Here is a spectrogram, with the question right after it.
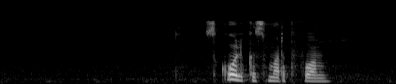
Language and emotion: Russian, neutral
